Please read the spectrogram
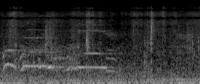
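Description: A rooster crowing once, a single call lasting about a second.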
